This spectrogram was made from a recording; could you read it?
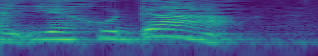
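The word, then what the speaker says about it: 耶胡大 (יהודה): 犹大的名字的发音呢，耶胡大这个发音呢是犹大，那么赞美是犹杜嘎。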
